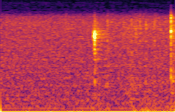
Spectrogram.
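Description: A few soft, sparse keystrokes on a computer keyboard, faint clicks over a steady background hiss.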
